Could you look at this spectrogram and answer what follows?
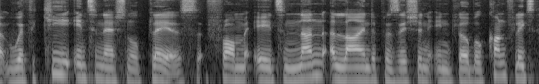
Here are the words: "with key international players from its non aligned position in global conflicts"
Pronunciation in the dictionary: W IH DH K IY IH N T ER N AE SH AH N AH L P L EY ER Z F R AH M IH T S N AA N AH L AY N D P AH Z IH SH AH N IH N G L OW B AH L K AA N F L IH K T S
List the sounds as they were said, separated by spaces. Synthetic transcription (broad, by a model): W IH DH K IY IH N T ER N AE SH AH N AH L P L EY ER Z F R AH M IH T S N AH N AH L AY N D P AH Z IH SH AH N IH N G L OW B AH L K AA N F L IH K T S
